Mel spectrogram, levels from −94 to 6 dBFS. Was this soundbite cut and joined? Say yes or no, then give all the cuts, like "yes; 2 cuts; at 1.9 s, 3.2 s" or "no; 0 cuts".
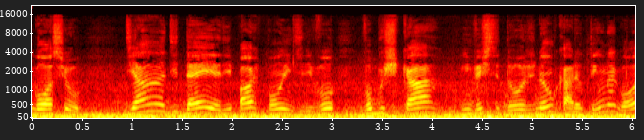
no; 0 cuts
